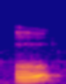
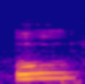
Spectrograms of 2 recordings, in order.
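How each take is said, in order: First: The pitch rises from mid to high. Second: The pitch stays high and level. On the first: "Second tone" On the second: "The first tone"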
